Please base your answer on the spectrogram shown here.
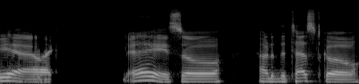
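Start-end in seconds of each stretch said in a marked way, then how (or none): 1.2-3.6 smug, knowing, leading tone, said slowly. Asking another character in the scene how the test went: smirking. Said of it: "I say with a, a smirk".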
